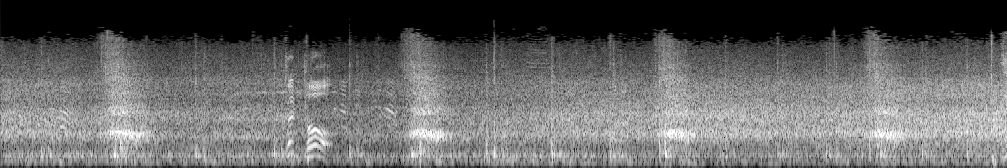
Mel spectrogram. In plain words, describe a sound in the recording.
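A football is kicked with dull thumps now and then.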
